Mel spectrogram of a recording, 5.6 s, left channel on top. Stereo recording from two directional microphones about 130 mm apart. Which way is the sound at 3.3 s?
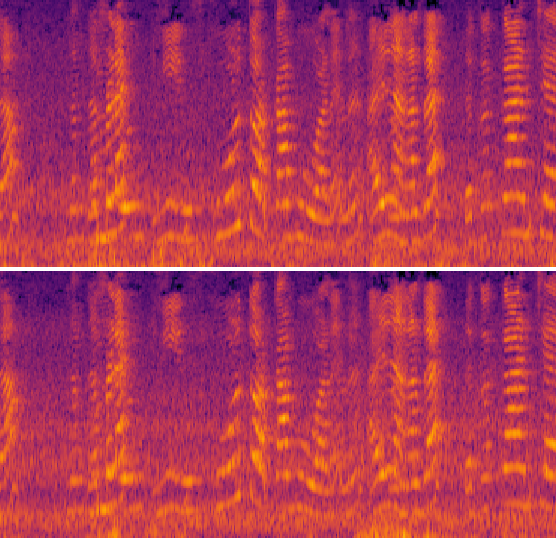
25° left (ahead or behind).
